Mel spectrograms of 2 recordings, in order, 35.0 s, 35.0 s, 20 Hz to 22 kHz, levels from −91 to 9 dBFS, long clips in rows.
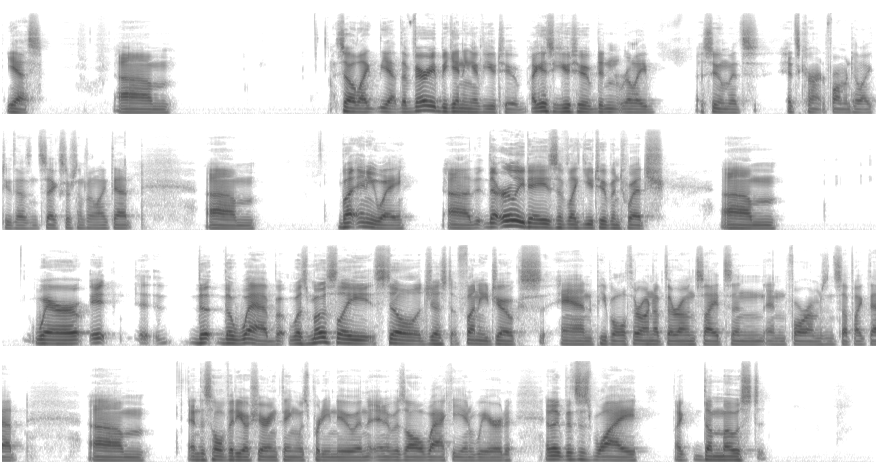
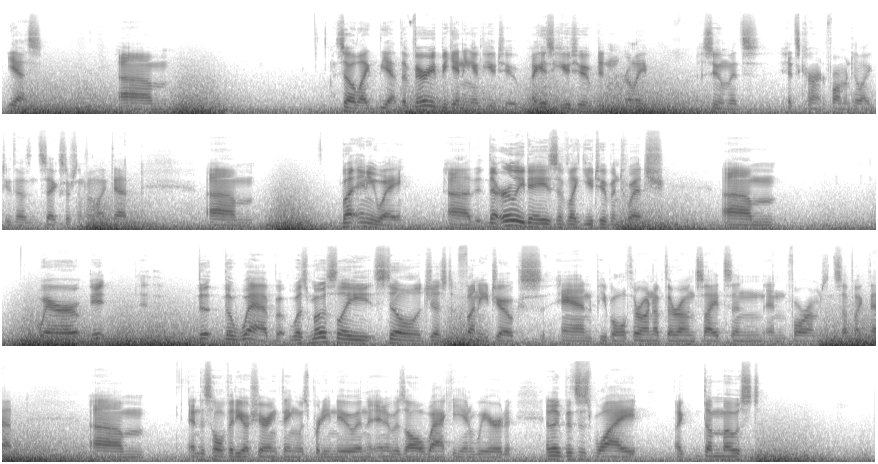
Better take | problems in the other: first | wind noise on the microphone; heavy; 4 dB below the speech

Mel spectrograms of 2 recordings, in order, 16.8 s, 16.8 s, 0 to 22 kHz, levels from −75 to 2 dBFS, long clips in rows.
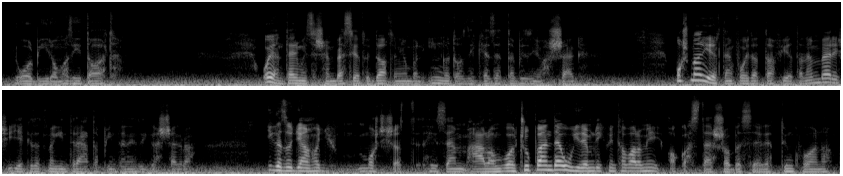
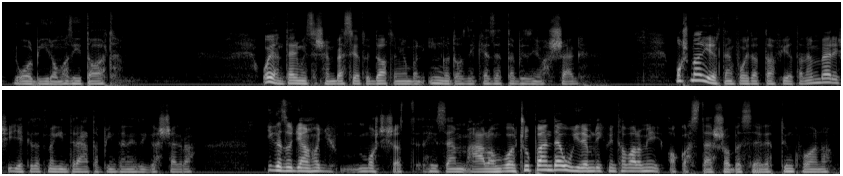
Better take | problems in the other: second | low rumble; faint; throughout; 20 dB below the speech

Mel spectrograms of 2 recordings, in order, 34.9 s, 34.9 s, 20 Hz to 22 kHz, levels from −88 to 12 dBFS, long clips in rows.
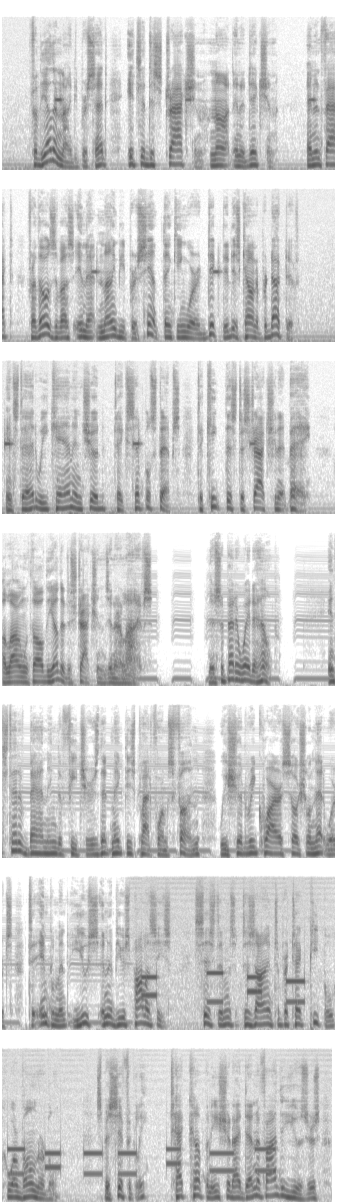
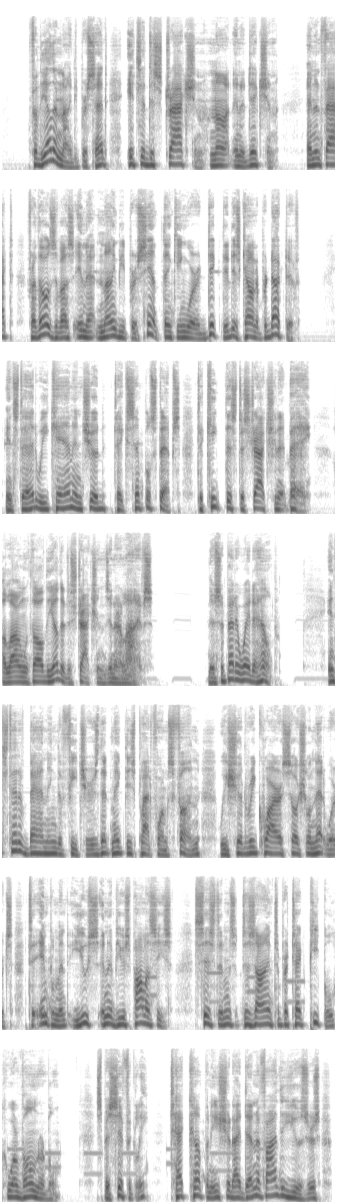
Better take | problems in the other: second | alarms or sirens; loud; throughout; 5 dB below the speech; faint in the second

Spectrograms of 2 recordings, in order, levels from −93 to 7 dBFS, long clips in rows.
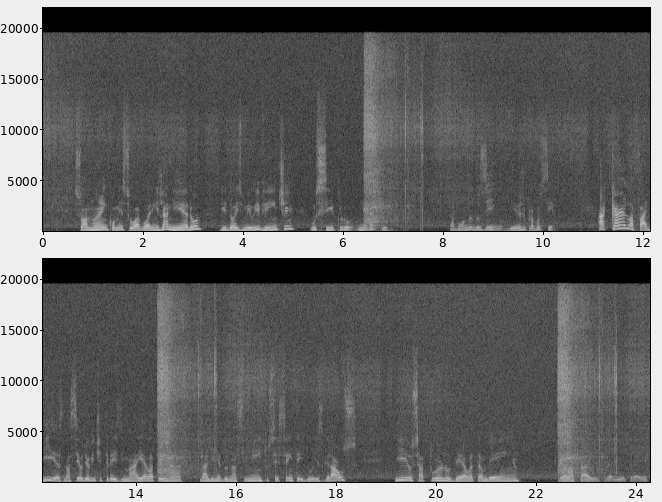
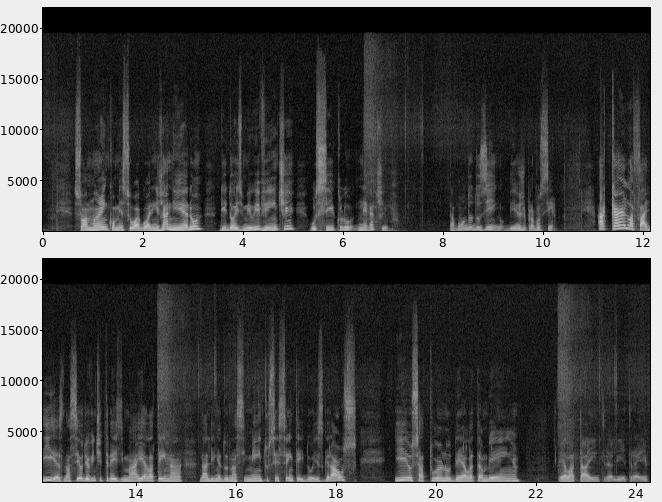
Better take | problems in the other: second | hiss; loud; throughout; 4 dB below the speech; faint in the second

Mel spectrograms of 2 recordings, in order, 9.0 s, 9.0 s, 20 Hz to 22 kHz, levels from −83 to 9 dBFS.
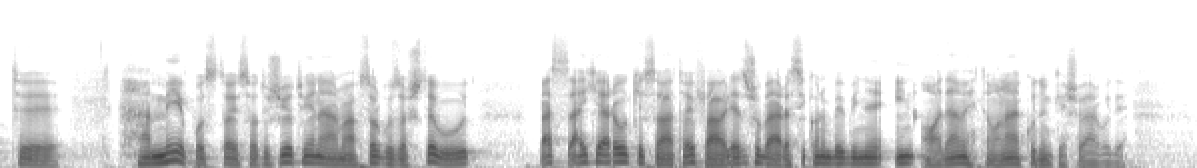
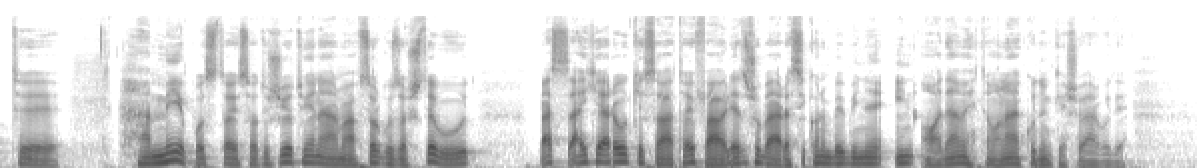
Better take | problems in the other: second | muffled; slightly; fading above 4 kHz

